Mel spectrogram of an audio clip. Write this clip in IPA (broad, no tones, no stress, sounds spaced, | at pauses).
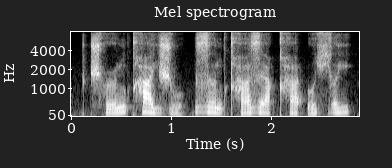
t͡ʃʰ ə˞ n qʰ æ j ʒ u | z ə n qʰ ə z ɛ qʰ ɪ ʔ ʊ ç ə j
